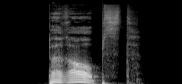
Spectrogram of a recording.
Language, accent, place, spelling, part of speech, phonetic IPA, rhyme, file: German, Germany, Berlin, beraubst, verb, [bəˈʁaʊ̯pst], -aʊ̯pst, De-beraubst.ogg
- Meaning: second-person singular present of berauben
